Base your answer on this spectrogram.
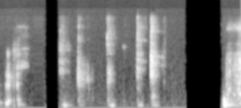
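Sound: typing on a keyboard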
